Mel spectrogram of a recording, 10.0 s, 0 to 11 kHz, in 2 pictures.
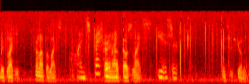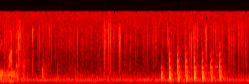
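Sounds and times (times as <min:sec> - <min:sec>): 
speech: 0:00.0 - 0:05.9
low steady hum: 0:00.0 - 0:09.9
man knocking on his own door: 0:08.2 - 0:09.6.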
